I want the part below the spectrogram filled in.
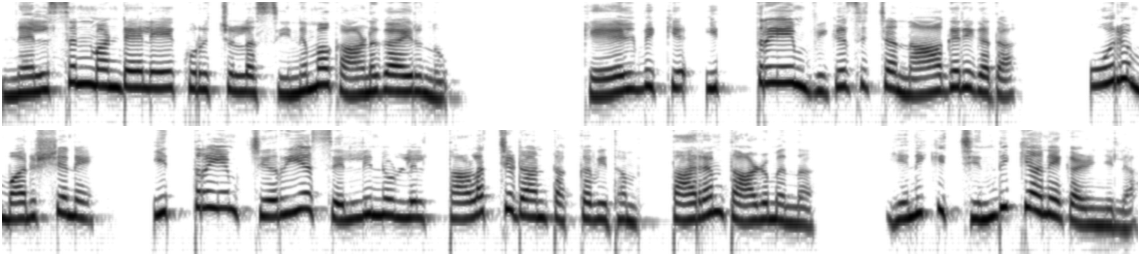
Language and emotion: Malayalam, disgusted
